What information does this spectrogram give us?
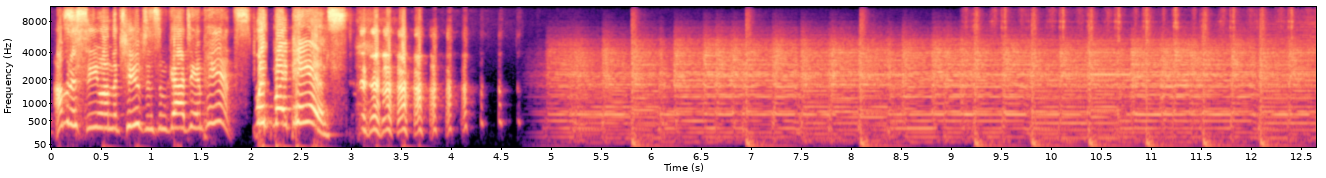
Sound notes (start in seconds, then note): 3.0 laughing; 5.0 upbeat rock music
